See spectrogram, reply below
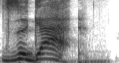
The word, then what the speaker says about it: Zagat: He was a very happy, well-fed man who was often heard over saying to people, it's pronounced Zagat, like the cat. It's Zagat, like the cat in a hat.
